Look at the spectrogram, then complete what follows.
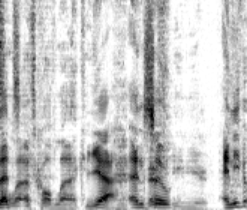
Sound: laughs

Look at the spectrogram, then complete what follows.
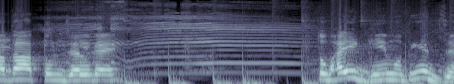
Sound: baby cry

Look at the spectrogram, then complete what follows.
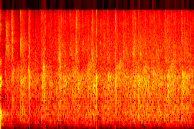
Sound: audience applauds

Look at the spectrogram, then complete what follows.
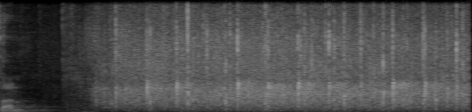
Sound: audience applauding

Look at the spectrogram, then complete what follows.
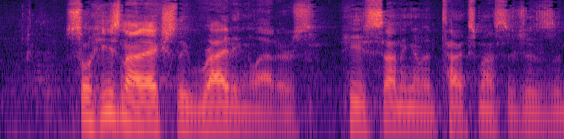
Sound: none

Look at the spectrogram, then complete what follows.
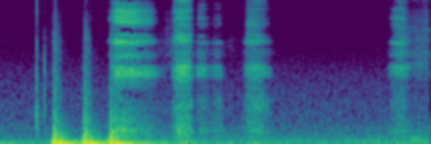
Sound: sobbing; knocking on trunk

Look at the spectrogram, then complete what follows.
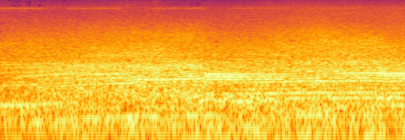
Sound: car engine revving

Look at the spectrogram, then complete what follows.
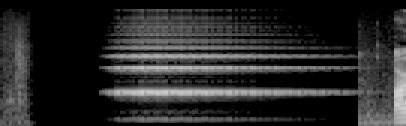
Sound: eerie space sound

